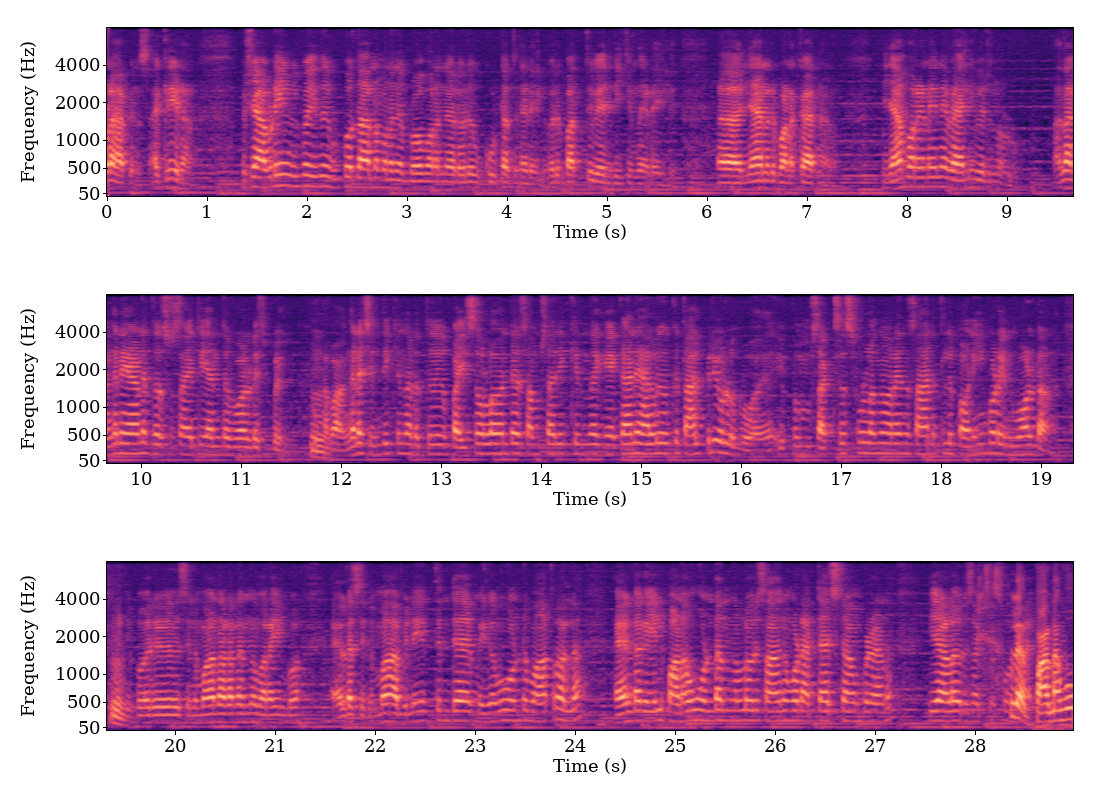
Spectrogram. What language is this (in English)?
Malayalam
